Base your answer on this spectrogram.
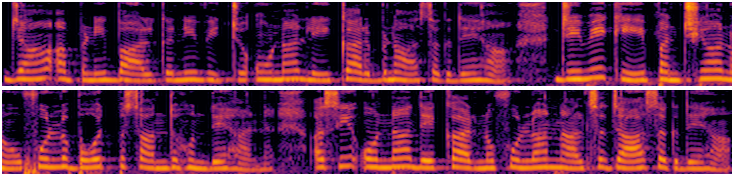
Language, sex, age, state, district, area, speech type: Punjabi, female, 18-30, Punjab, Patiala, rural, spontaneous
